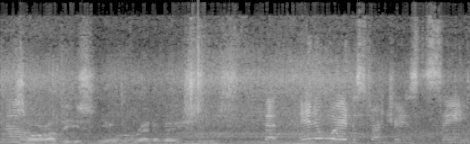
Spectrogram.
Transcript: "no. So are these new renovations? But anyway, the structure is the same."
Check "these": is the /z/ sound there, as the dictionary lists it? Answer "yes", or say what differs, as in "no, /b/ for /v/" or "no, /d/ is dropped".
yes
